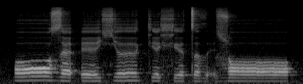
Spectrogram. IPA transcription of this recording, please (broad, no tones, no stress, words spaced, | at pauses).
ɔːzɛ ʔeːçɘː kʲɛxʲɘtəðḛ ɮɔː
